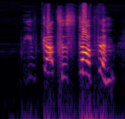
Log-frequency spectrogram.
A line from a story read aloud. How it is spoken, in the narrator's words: he cried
